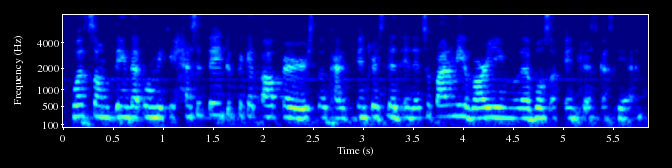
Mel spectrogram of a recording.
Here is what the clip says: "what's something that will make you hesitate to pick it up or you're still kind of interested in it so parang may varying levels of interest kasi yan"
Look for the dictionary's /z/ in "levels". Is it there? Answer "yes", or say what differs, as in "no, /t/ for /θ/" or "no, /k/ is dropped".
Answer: no, /s/ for /z/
